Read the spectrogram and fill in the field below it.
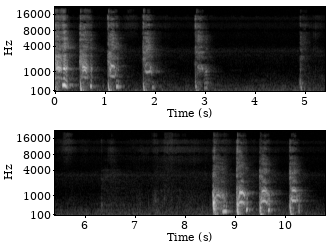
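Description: Repeated short, dry coughs, about ten in two runs separated by a pause: persistent coughing.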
